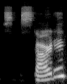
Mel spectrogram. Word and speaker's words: started: There there are other like started say started. Same case. The last sound is a e. So we add an extra it the extra syllable.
